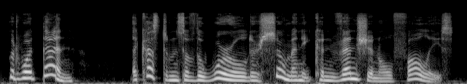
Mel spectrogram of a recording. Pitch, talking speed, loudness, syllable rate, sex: 210 Hz, 165 wpm, -17 LUFS, 5.4 syllables/s, female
